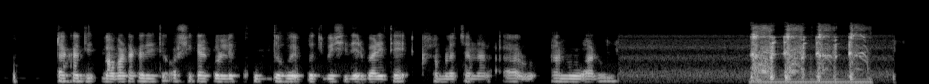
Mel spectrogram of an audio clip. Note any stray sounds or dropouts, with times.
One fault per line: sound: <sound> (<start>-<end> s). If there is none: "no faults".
sound: cough (7.5-8.7 s)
